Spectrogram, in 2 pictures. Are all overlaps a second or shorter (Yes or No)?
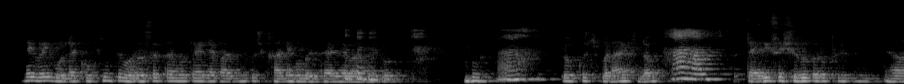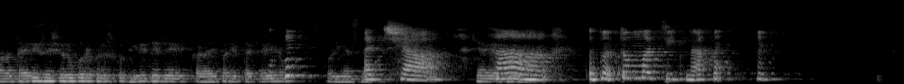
Yes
